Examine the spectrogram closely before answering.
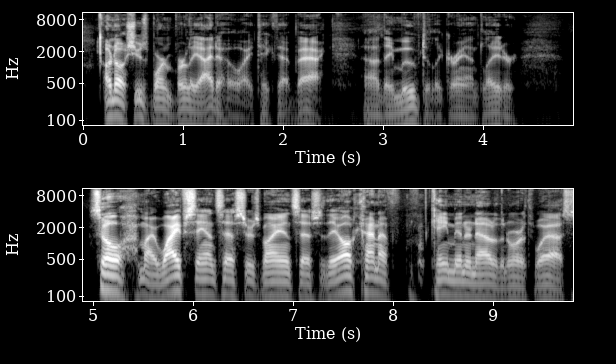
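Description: With very wide pitch swings and vocal fry, a man in an American accent speaks at a fairly quick pace in a very deep, low pitch. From Oregon. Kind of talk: casual interview conversation.

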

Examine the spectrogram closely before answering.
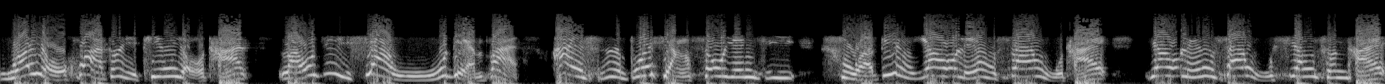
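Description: Extremely high-pitched woman at a very slow pace, with very wide pitch swings, very even loudness and long, frequent pauses. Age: 70s. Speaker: radio call-in listener. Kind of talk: phone call-in chat.

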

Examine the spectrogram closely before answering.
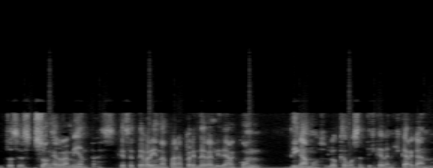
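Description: This man talks at a fairly quick pace with lively intonation. His voice carries vocal fry. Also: medium pitch for a man. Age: 20s. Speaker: psychology student. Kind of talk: casual chat.

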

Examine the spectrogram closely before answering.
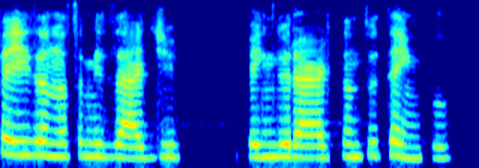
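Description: A woman speaks with a bright, sharp tone and fairly even intonation in a dry, close sound with no echo. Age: young (almost 19). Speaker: podcast co-host, small business owner. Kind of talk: casual chat.

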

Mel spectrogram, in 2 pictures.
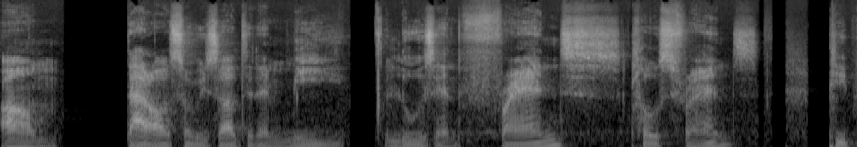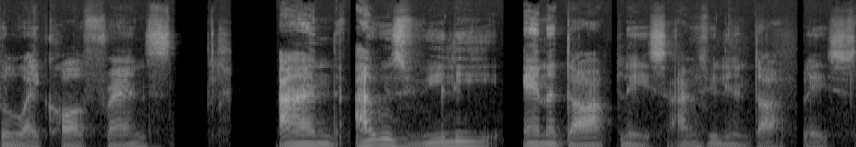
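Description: A man talks at a fairly slow pace in a very deep, low, somewhat breathy voice with ordinary pitch variation. The recording is very clean, with a silent background. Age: 20s. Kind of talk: personal testimony.

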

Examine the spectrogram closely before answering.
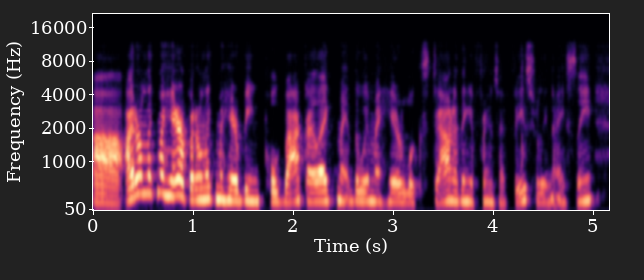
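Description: On a very clean recording with a silent background, a woman with a medium pitch and a bright, sharp tone speaks very fast with hardly any pauses and ordinary pitch variation. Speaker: podcast co-host. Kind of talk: casual chat.

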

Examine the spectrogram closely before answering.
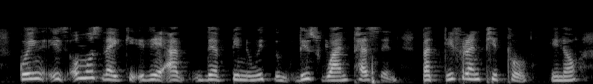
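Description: With ordinary variation in pitch, the voice comes across as somewhat breathy. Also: woman, fairly high pitch for a woman, moderate pace. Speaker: coach and psychologist. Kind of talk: casual chat.

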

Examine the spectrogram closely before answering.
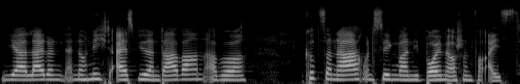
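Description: A woman speaks at a fairly high pitch and a fairly quick pace. Her intonation is monotone and flat. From Germany, Swabia (Heidenheim area). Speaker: podcast co-host. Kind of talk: casual chat.

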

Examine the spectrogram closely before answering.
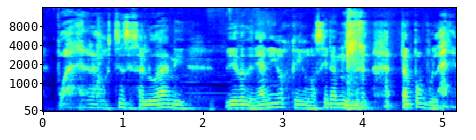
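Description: At a fairly quick pace, a man talks in a monotone, flat intonation broken by long, frequent pauses. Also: medium pitch for a man. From Chile, Santiago. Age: 20s. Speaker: podcast co-host, journalism student. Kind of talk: casual chat. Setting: video call.

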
